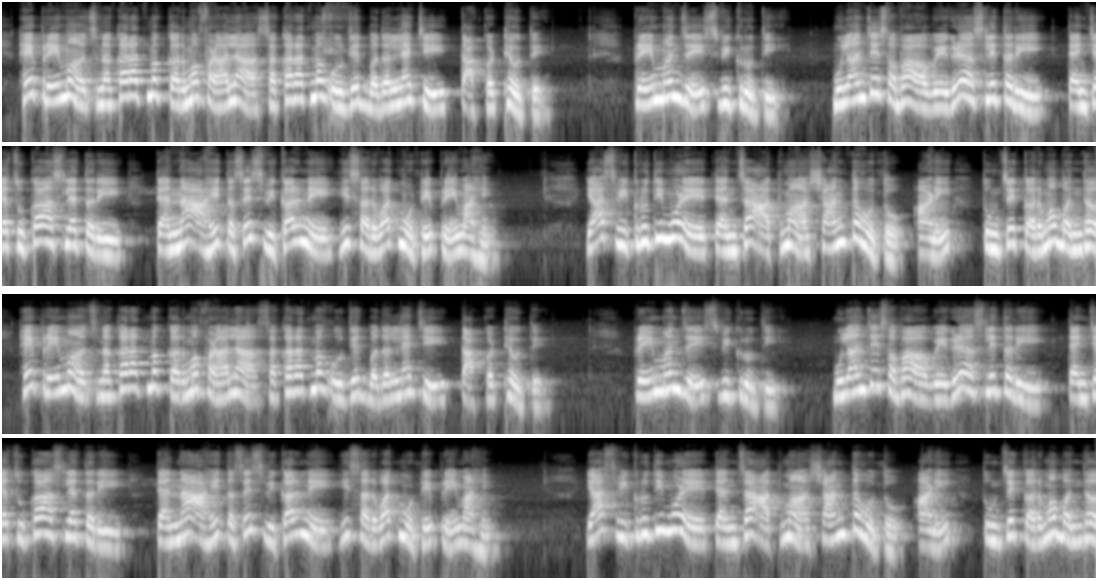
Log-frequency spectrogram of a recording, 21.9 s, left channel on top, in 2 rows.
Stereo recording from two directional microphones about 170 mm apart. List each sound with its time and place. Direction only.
0.2 s a woman's voice: 45° left (ahead or behind)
